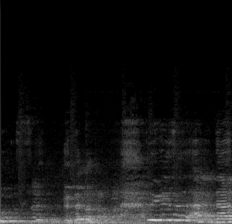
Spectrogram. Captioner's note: laughter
